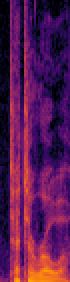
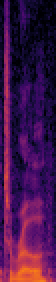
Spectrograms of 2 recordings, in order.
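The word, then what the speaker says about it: Tetairoa: wide receiver out of Arizona and I can't pronounce his name taroa yeah Teta say it again taroa taroa um that receiver position worries me with the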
